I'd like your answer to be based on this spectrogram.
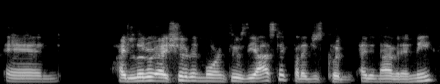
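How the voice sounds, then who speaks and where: A man's voice: on the high side, fast, no room sound, dull audio. A man, a concert promoter, telling a long story in a casual interview, quoting people and swearing freely. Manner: animated anecdote-telling with profanity and quoted dialogue.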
